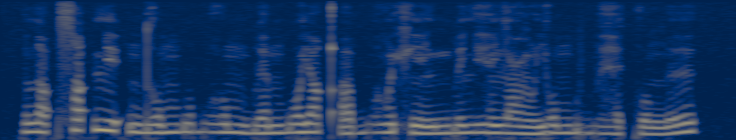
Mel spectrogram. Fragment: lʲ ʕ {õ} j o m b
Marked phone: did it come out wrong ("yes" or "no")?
no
